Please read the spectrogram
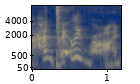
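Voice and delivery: very high, goofy, silly cartoon character voice. Discussing a Digimon episode, imitating Parrotmon announcing himself, Parrotmon voice. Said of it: "He's got like that really silly voice".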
